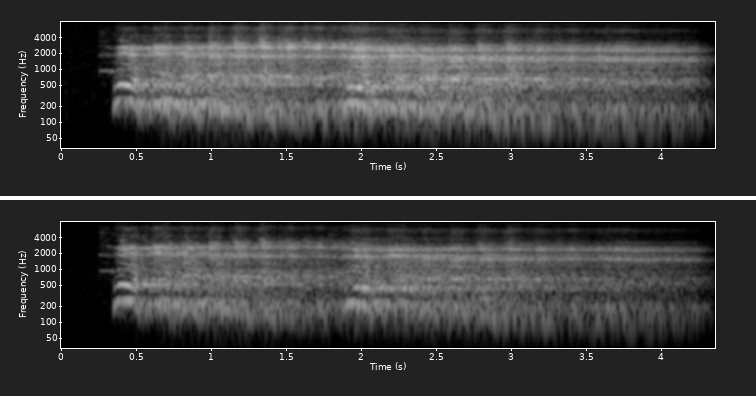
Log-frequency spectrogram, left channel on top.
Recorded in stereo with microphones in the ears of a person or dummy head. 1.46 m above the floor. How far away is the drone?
I don't hear a drone.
